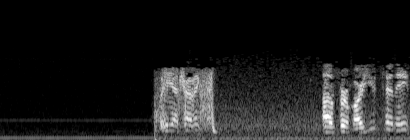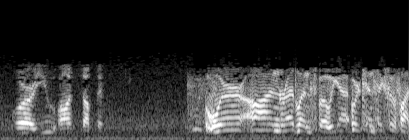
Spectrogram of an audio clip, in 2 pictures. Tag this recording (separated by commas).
police radio chatter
